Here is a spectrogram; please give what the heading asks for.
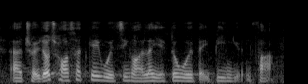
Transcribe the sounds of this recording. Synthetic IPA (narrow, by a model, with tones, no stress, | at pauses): ʔɛː˨˧t͡ʃʰɵ˨˩ɥt͡ʃɔː˨˥t͡ʃʰɔː˧t͡sʰɐ˥t̚ke˥jwuː˨˧jt͡siː˥ŋɔː˨jlɛː˥jɪ˨k̚t̪o˥wuː˨˧jpe˨˥jpiː˥njy̰ː˨˩nfa̰ː˧˥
